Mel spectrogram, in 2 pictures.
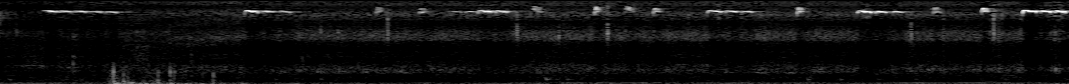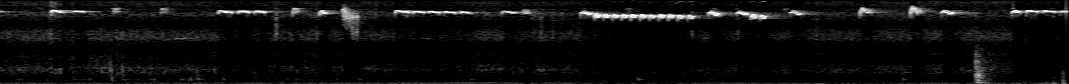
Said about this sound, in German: Und man hört sie auch oft als erstes, wenn sie so hinein einfallen im Garten zum Beispiel. Ja. Dann hört man sie. Soll ich mal abspielen? Ja, mach doch mal bitte. Die Schwanzmeise. Ja.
